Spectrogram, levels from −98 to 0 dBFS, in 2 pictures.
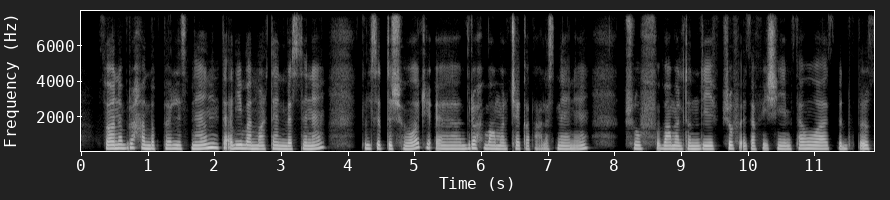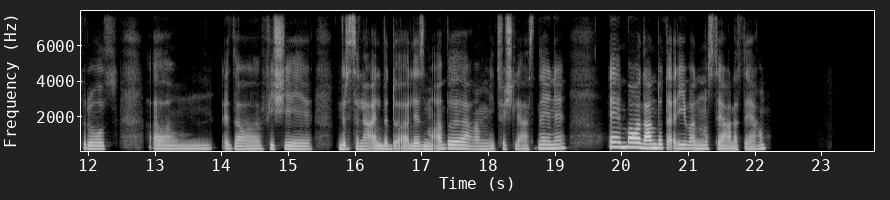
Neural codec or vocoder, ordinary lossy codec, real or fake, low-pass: none; none; real; none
